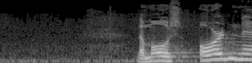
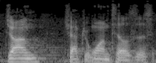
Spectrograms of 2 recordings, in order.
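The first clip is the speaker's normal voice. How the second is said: ordinary talk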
